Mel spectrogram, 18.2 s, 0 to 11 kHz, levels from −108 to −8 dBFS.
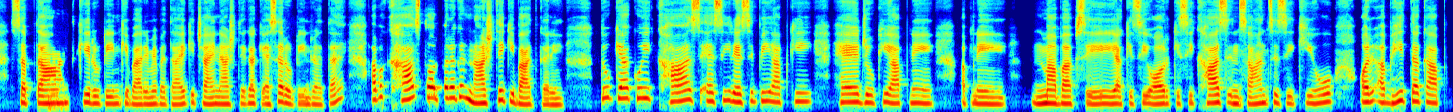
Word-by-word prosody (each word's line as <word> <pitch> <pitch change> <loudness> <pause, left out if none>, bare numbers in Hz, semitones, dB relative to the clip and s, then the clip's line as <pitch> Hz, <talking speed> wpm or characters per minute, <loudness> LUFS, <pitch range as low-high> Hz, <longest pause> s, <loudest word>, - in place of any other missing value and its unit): सप्ताहांत 180 -1 +2
के 200 -1 +2
रुटीन 170 -1 -2
के - - -4
बारे 155 -1 -1
में 165 - -1
बताएँ 155 0 -3
कि 190 - -7
चाय-नाश्ते 160 +1 -1
का 180 +1 0
कैसा 160 +7 +1
रुटीन 160 -4 -3
रहता 155 +2 -6
है? 270 +9 -4 0.3
अब 265 +6 +1
ख़ासतौर 300 +3 +4
पर 300 - +4
अगर 310 +2 +2
नाश्ते 200 +1 +3
की 220 -3 -2
बात 155 -4 +2
करें, 145 0 -4 0.5
तो 305 +1 -2
क्या 295 0 +5
कोई 300 -1 +1
ख़ास 235 +4 +3
ऐसी 225 +2 +2
रेसिपी 225 +2 +1
आपकी 215 +2 -5 0.3
है 200 +1 +4
जो 190 0 -1
कि 210 - -1
आपने 175 0 -1 0.4
अपने 160 -2 -2 0.5
माँ-बाप 170 -1 +4
से - - 0 0.3
या 165 0 +2
किसी 175 +2 -3
और 165 0 +2
किसी 165 - -3
ख़ास 190 +1 +4
इंसान 165 0 0
से 195 - -2
सीखी 175 +1 -5
हो, 190 +5 -1 0.3
और 205 +1 +4
अभी 190 0 0
तक 215 -2 +1
आप 185 -1 +1
180 Hz, 160 wpm, -22 LUFS, 165-215 Hz, 0.5 s, क्या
